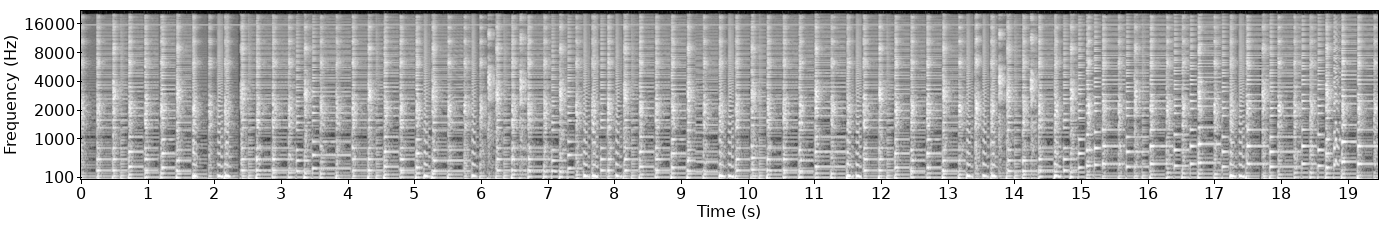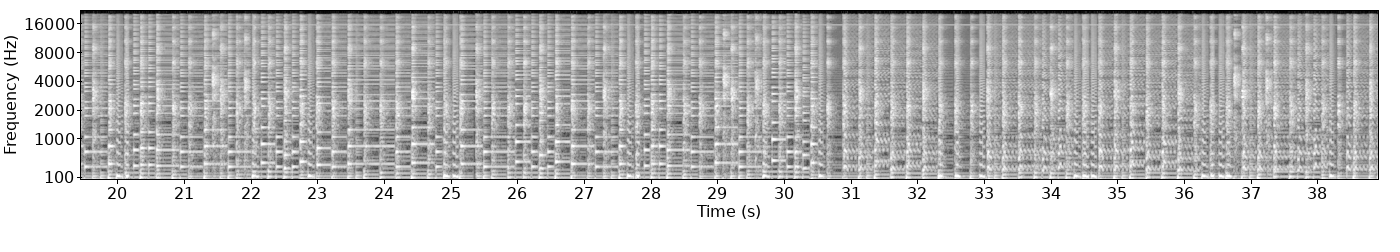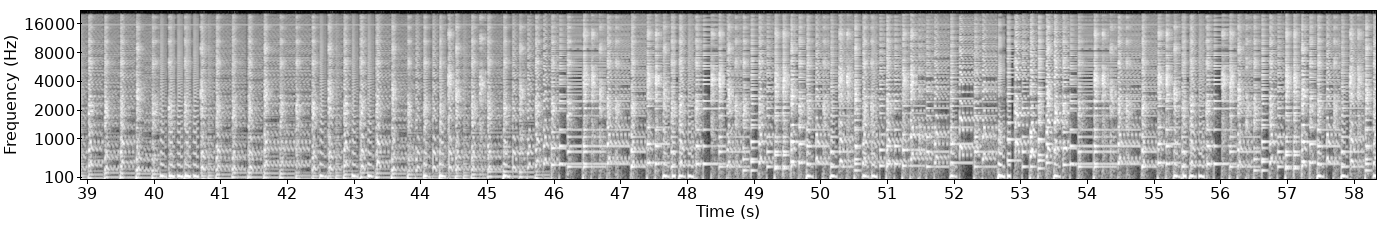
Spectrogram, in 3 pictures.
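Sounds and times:
chiptune fugue on MOS6581R4 sound chip: 0.0 - 58.3.

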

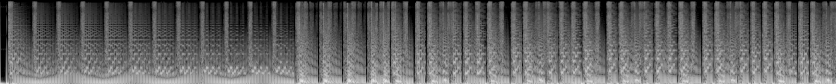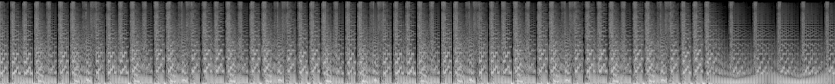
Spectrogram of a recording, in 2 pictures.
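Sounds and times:
house music on a MOS6581R3 SID chip: 0.0 - 16.7.

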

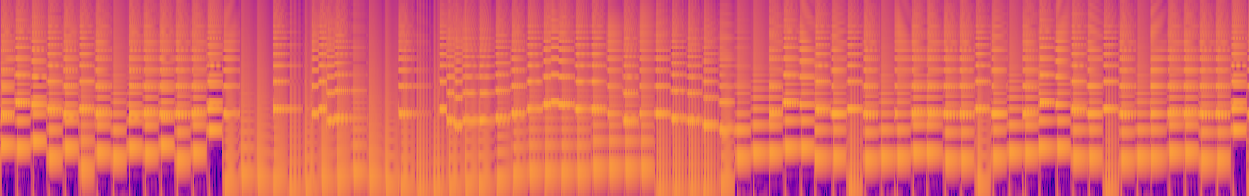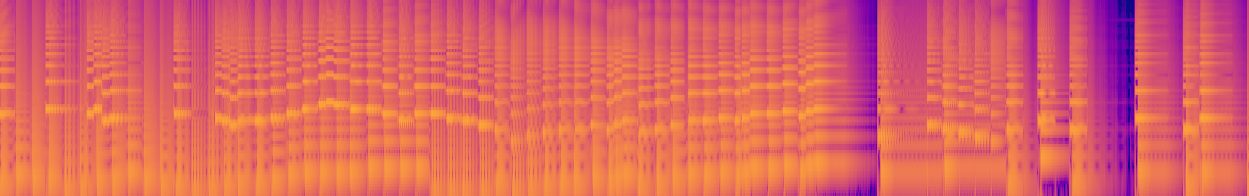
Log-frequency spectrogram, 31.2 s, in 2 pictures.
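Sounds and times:
MOS 6581 SID chip game music: 0.0 - 31.2.

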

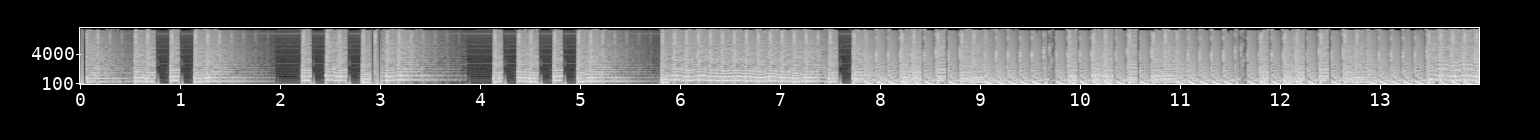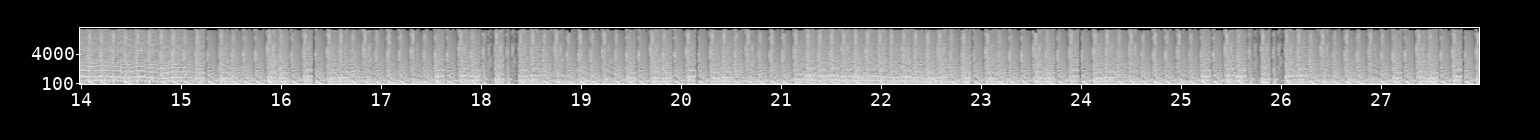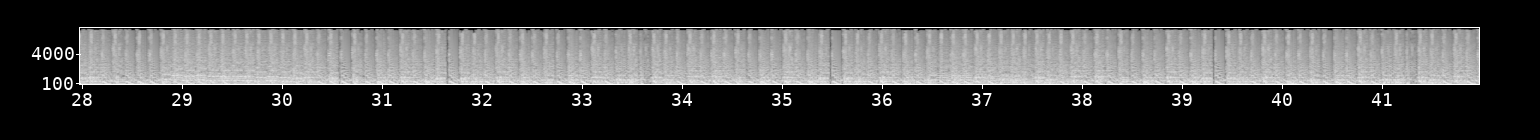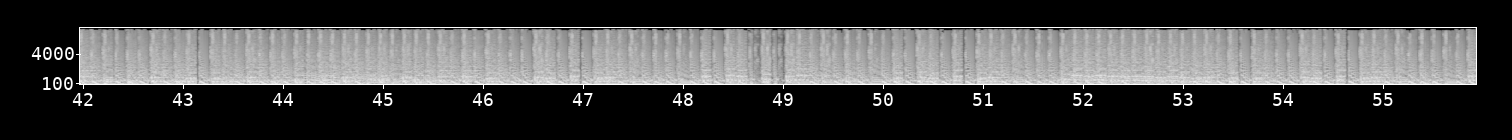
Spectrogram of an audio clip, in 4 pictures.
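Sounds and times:
MOS6581R3 SID chip game music: 0.0 - 55.9.

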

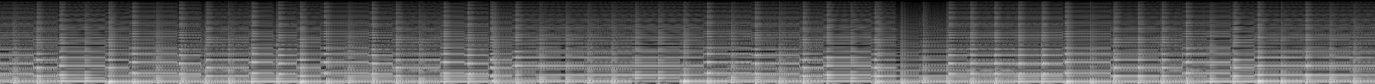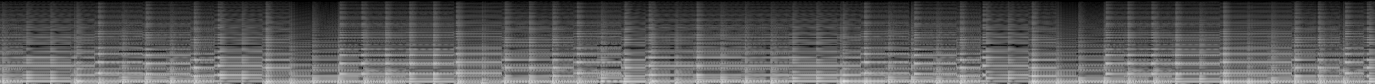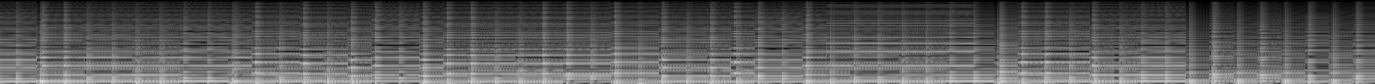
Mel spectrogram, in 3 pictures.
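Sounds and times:
chiptune music on a CSG 8580R5 SID chip: 0.0 - 41.2.

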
